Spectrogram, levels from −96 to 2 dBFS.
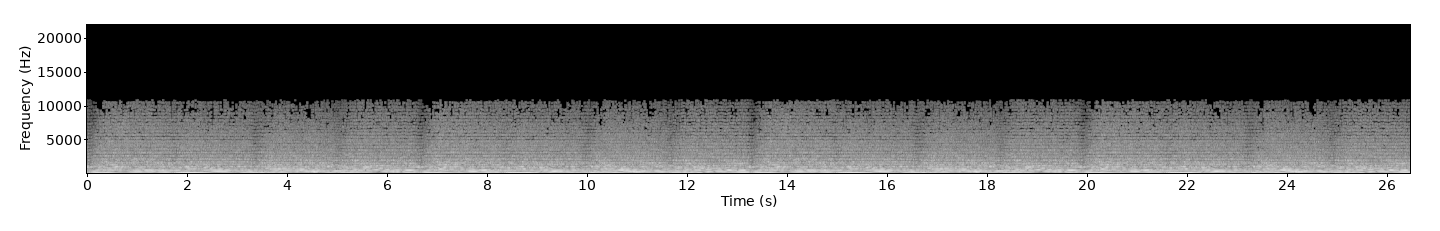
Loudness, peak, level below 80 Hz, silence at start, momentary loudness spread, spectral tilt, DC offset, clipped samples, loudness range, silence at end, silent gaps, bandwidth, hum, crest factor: -18 LUFS; -2 dBFS; -38 dBFS; 0 s; 4 LU; -5.5 dB/octave; under 0.1%; under 0.1%; 2 LU; 0 s; none; 11 kHz; none; 16 dB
